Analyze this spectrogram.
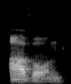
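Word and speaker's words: afon: in Welsh uh it's avon and that means avon avon but not avon but aon av V O N. But still Yeah, it's pronounced like a V.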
